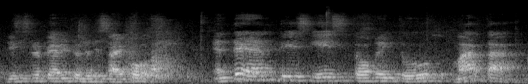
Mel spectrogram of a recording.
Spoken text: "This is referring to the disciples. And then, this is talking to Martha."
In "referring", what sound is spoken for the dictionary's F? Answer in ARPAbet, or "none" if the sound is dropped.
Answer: P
